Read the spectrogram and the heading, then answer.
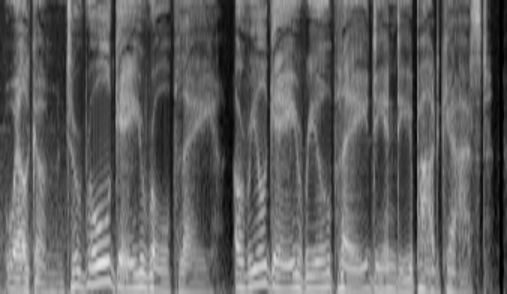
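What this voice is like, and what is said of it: Sexy spooky voice. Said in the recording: “that was a really sexy spooky voice”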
